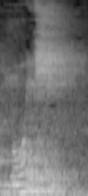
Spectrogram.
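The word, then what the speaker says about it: Moishe (משה): names him in the Hebrew tongue, Moishe, which we pronounce in English, Moses.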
